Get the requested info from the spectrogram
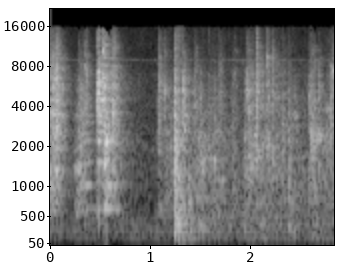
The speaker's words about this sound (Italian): iniziate a mescolare con le pinze gli spaghetti con il condimento delle vongole e poi se siete abbastanza eh, coraggiosi o anche ormai del mestiere, dai, potete saltare gli spaghetti in padella.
